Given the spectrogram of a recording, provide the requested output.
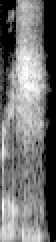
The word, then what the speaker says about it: Ra's: It's Raish. It's Raish.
